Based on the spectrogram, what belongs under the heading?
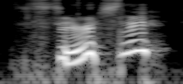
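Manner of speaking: loud, high disbelieving laugh; shocked and amused, loud; high loud mock outrage; surprised laughing outburst. Real, not acted. Reacts to viewer unfollowing.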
